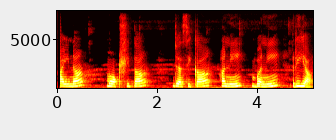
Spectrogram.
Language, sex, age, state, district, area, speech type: Punjabi, female, 18-30, Punjab, Tarn Taran, urban, spontaneous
